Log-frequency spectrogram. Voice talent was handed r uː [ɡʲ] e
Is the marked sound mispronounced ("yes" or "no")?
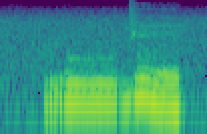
yes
